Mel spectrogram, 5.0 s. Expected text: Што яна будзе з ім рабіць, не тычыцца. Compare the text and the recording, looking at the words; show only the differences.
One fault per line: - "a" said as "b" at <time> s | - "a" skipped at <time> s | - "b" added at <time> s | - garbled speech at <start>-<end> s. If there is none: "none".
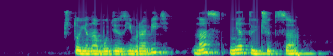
- "нас" added at 3.0 s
